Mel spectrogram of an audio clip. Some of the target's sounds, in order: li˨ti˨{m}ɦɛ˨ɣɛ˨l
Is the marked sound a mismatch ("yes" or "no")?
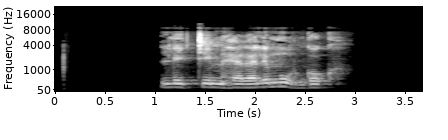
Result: no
